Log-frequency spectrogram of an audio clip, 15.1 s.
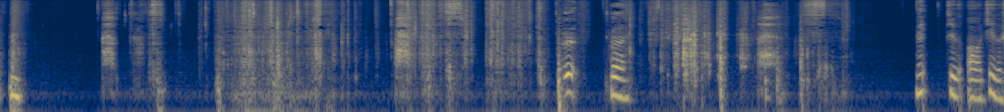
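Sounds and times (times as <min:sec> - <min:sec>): plastic packet crinkling: 0:02.6 - 0:08.4, 0:09.4 - 0:11.3.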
